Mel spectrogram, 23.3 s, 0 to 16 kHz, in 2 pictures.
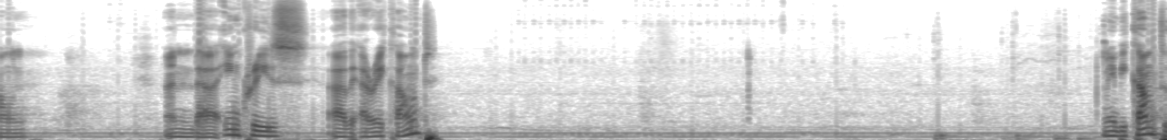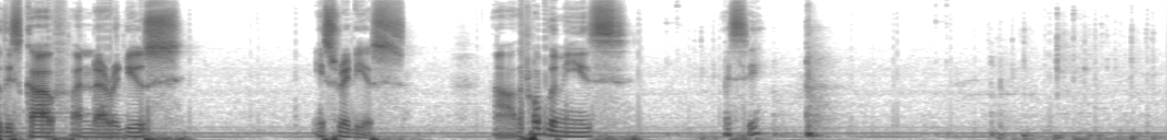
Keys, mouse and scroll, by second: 5.5-9.4 drag, 10.8 a, 11.5 click, 12.4 a, 12.9 alt+s, 18.4 right click, 19.2 alt+a, 21.2 click, 22.3 alt+a, 23.0 a.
